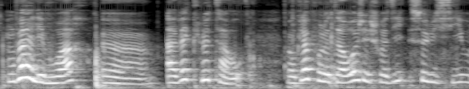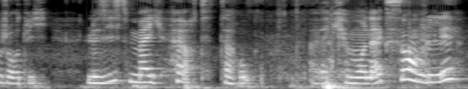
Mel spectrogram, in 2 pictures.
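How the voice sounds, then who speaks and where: A woman's voice: a little high, animated, normal speed, darkish tone, slight background noise. A woman giving a casual tarot reading to her viewers, hesitant, with many fillers and restarts. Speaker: tarot card reader.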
